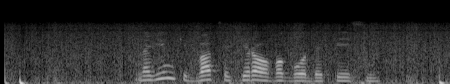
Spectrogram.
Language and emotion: Russian, neutral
